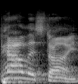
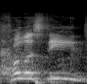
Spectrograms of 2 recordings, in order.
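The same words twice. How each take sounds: First: The name is said with an English pronunciation. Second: The name is said with an Arabic pronunciation. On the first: The name feels stale. The speaker calls it wrong. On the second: The name feels free. The speaker calls it right.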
